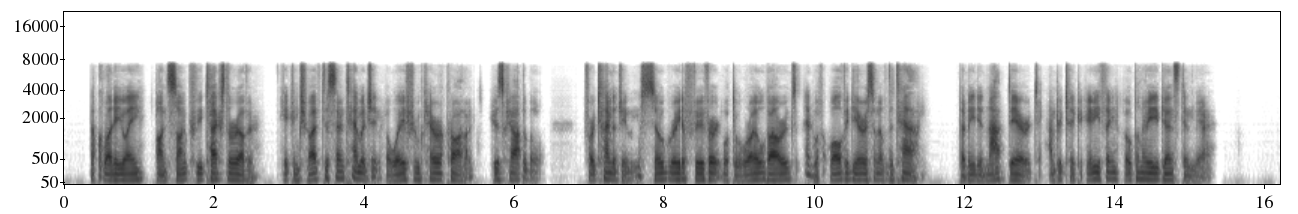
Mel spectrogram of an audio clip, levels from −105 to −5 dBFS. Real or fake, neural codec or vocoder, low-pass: fake; codec, 16 kHz, 0.5 kbps, FreqCodec, larger model; 7.2 kHz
